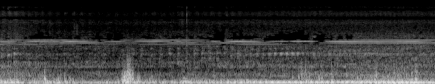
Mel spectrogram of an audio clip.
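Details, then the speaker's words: Club Car golf cart accelerating after the governor was loosened and throttle cable adjusted for more top speed, following complaints of sluggishness on hills: low thumping engine note builds steadily with no misses; normal running under acceleration. "here's your Governor here so you can loosen that off and she'll get a little more top speed this is loosen this off pull it out a little bit"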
